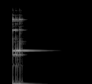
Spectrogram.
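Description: A single bright clink of a bottle tapped against a can of water in a toast, sharp, with a short metallic ring that fades within half a second. No voices.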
